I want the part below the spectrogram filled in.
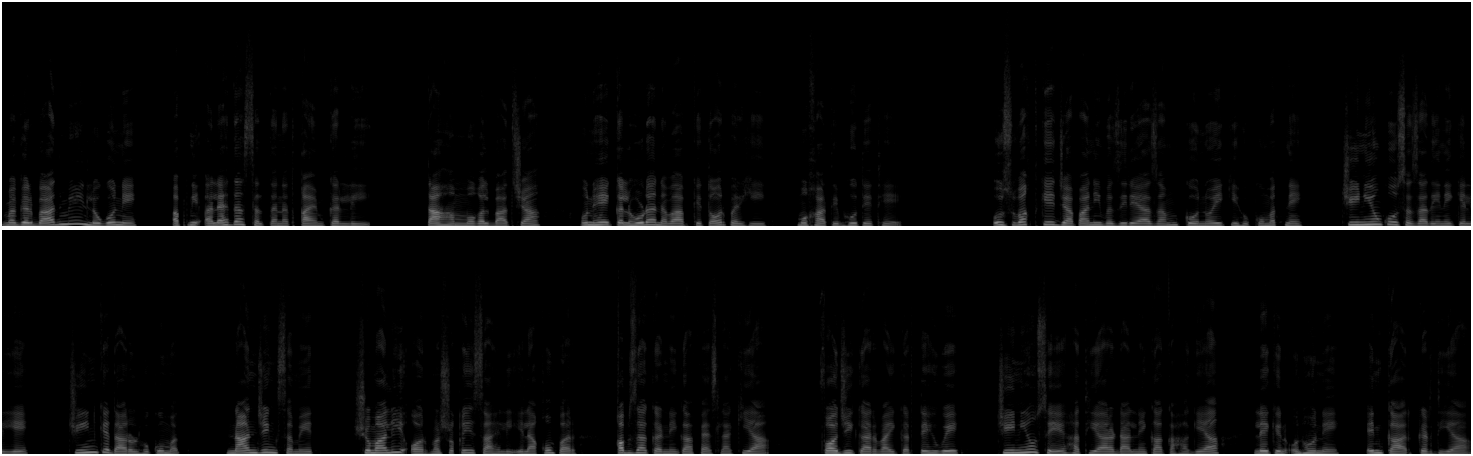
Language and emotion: Urdu, neutral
